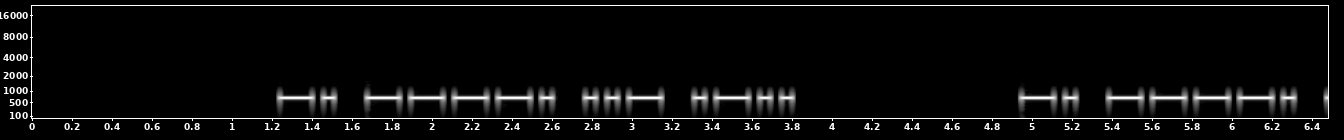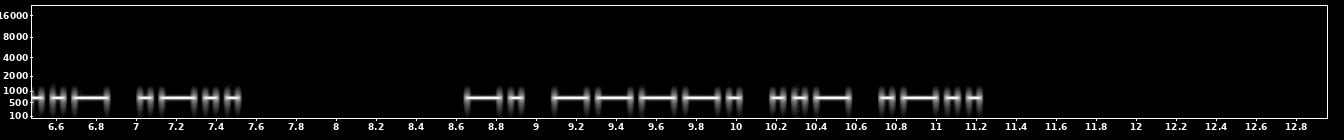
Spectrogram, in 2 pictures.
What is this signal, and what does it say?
Morse code, heard as a keyed tone, about 22 wpm, 700 Hz. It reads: N9UL N9UL N9UL
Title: USA Call Signs - 4 Characters - Repeated 3x - 22wpm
